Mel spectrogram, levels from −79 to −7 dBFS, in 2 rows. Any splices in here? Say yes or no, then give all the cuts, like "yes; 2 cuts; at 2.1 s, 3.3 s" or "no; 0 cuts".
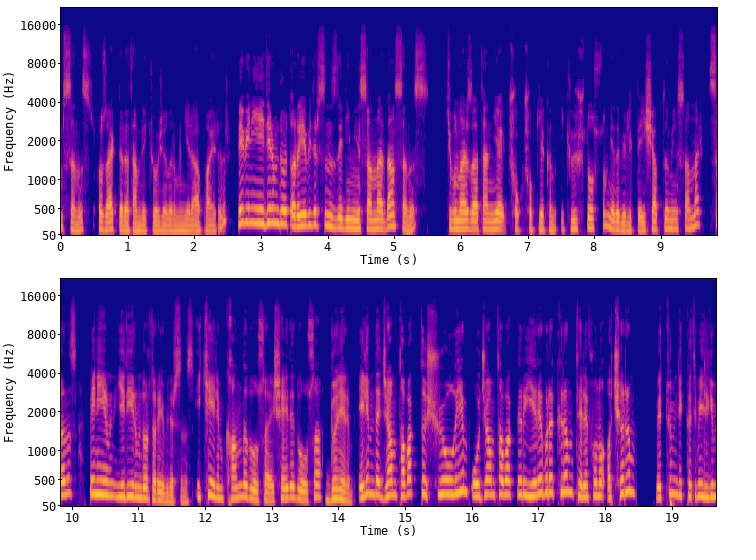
no; 0 cuts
